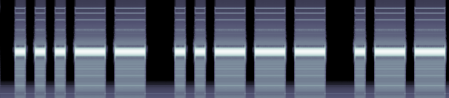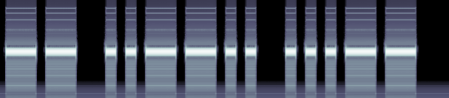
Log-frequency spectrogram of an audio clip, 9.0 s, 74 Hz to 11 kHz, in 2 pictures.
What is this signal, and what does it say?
Morse code, heard as a keyed tone, about 12 wpm, 800 Hz. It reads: 321?3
